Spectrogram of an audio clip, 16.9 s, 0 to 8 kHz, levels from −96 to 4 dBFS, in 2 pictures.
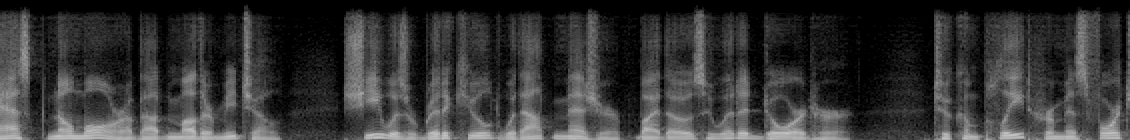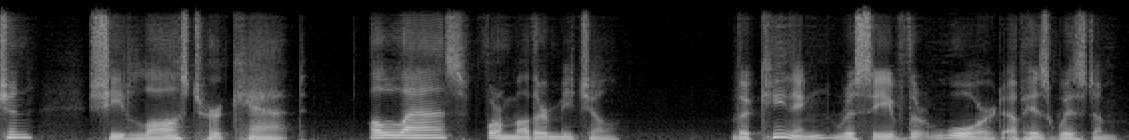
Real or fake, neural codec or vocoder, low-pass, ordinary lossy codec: fake; codec, 16 kHz, about 1 kbps, DyCAST, with the encoder's durations; 7.2 kHz; Opus, 64 kbps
